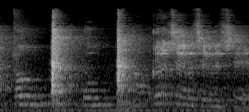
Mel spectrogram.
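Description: Two sharp stick hits about two-thirds of a second apart, from a nanta drumming group, with faint voices between them.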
